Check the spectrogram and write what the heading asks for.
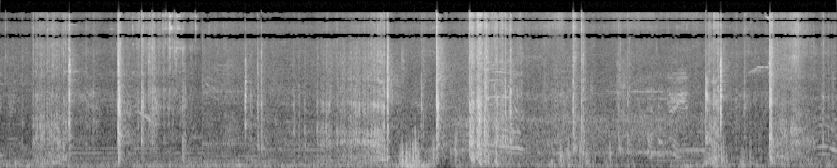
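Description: Skateboard on concrete: sharp clacks of the board popping and hitting the ground, with a louder landing and wheel roll about six to seven seconds in. Voices chatter in the background.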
